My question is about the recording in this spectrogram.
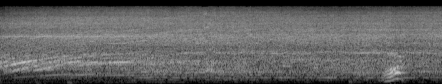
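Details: WLToys V262 quadcopter after replacing a squealing bad brushed motor with a new one: high even buzzing whine rising and falling with throttle, no rattle or squeal; motors running normally.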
